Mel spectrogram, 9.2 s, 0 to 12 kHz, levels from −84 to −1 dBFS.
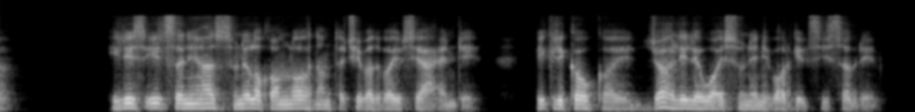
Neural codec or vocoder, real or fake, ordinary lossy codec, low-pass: codec, 16 kHz, about 1 kbps, DyCAST, with the encoder's durations; fake; MP3, 64 kbps; 7.2 kHz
